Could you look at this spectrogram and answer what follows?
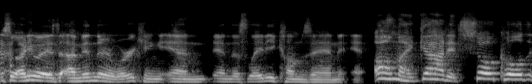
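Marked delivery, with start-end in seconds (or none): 3.7-5.3 mock, very high, shouted complaining grumble. Retelling a lady who came in while the speaker was working, imitating a lady shouting. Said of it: "Just shouting".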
